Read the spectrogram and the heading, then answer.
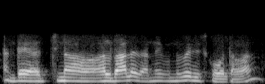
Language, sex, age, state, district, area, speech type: Telugu, male, 18-30, Telangana, Nagarkurnool, urban, conversation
